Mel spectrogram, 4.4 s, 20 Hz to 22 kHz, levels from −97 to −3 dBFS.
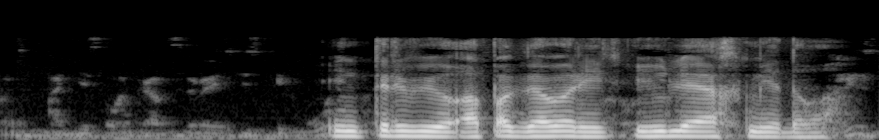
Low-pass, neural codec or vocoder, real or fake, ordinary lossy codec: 7.2 kHz; none; real; AAC, 48 kbps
